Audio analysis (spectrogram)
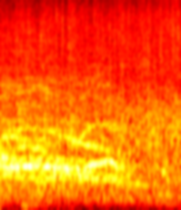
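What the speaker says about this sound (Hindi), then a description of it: "तालियां बजती रहनी चाहिए जोर से।" A game-show studio audience keeps applauding under swelling show music, a broad wash of clapping beneath sustained tonal notes that fades a little toward the end.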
